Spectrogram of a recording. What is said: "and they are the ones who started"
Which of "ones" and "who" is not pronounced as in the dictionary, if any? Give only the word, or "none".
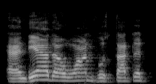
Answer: ones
